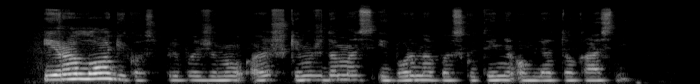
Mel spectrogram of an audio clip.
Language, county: Lithuanian, Vilnius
